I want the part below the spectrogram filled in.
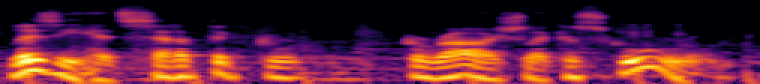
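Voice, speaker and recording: A man reads a children's picture book aloud, his voice at a middle pitch but rising and falling with lively expression. Soft music plays faintly underneath. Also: normal speed. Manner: expressive, animated narration. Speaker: storybook reader. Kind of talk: children's story read-aloud.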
